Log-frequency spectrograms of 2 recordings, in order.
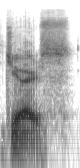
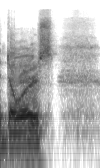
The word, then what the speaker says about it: Dewar's: brand in the States, Dewar's. None of them know how to pronounce it, but it's a huge brand in the States. You guys have the doors, was always the question that would get asked.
